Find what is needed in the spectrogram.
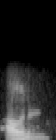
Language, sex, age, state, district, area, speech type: Telugu, male, 30-45, Telangana, Mancherial, rural, conversation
